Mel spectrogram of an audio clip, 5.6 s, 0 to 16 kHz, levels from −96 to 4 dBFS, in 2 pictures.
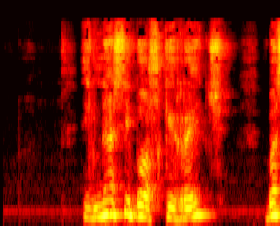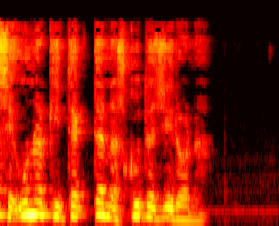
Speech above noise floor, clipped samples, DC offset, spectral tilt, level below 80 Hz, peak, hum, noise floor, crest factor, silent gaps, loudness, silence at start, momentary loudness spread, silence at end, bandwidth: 48 dB; under 0.1%; under 0.1%; -4 dB/octave; -62 dBFS; -4 dBFS; none; -68 dBFS; 20 dB; none; -21 LUFS; 0.85 s; 12 LU; 0.75 s; 11.5 kHz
